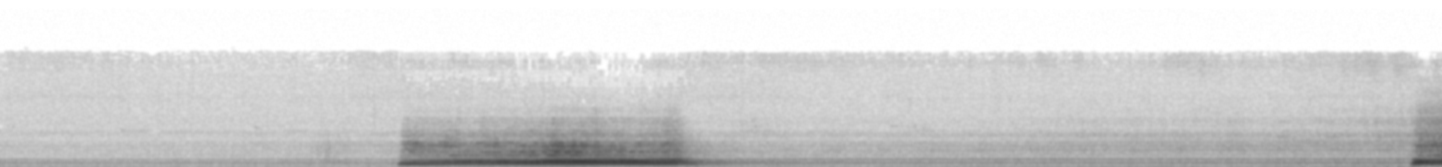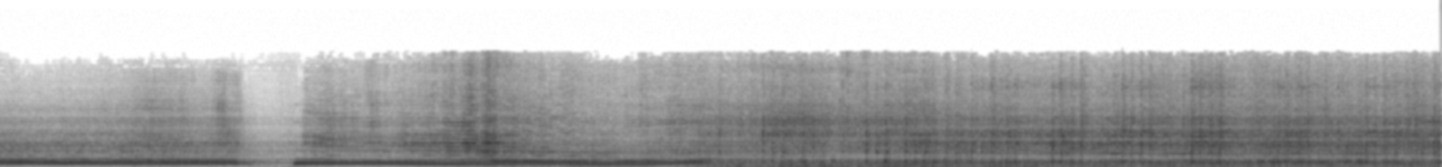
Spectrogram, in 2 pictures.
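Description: Freight locomotive's multi-tone horn sounding for a grade crossing: one long blast about four seconds in, then a second long blast about ten seconds later, broken briefly and falling in pitch as the lead locomotive passes. The long freight train's cars then rumble and clatter steadily past.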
